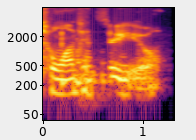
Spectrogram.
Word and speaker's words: Tawantinsuyu: So I think it's I'm calling it Tawantinsuyu, but um, I've also uh, you know, I don't think that's probably correct.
